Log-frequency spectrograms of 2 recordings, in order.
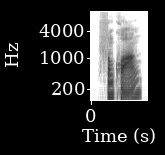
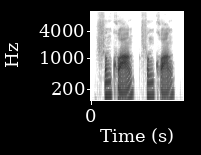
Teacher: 今年 And the crazy in Chinese is 疯狂 非常好 疯狂 The 疯 is almost sounds like a neutral tone since it's too fast. But still we need to keep the 疯 like a very light tone 1 here.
